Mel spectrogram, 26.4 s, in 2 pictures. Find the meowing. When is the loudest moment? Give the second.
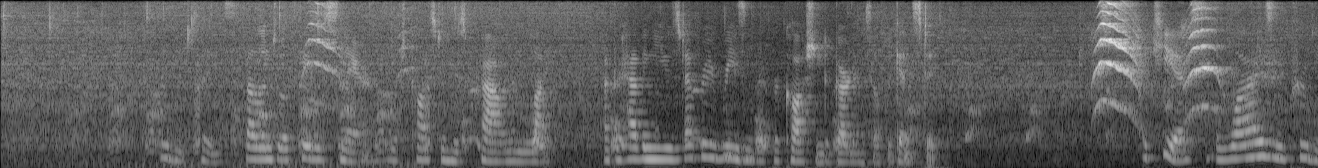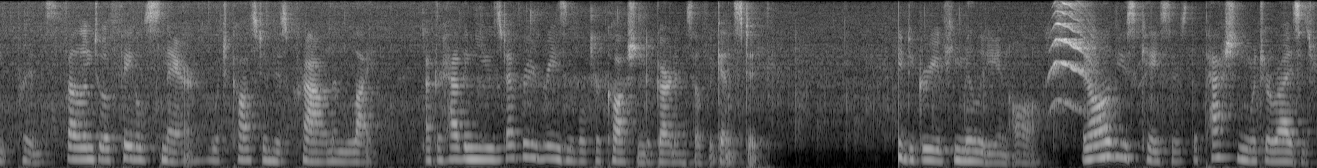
11 s.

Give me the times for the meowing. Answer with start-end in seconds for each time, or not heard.
3.0-4.2, 10.9-12.7, 23.6-24.1.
